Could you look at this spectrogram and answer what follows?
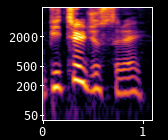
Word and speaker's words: Betelgeuse: 우리나라 말로는 베텔기우스잖아. 이거 비틀주스래.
